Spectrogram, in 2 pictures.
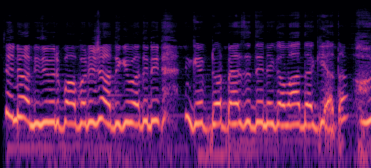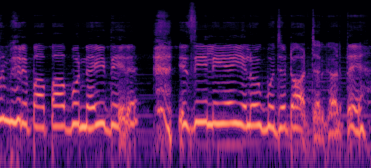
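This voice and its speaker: A woman playing a distressed, mistreated young daughter-in-law, pleading plaintively in a melodramatic animated story. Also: very high voice, normal speed, faint music behind. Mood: despairing.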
